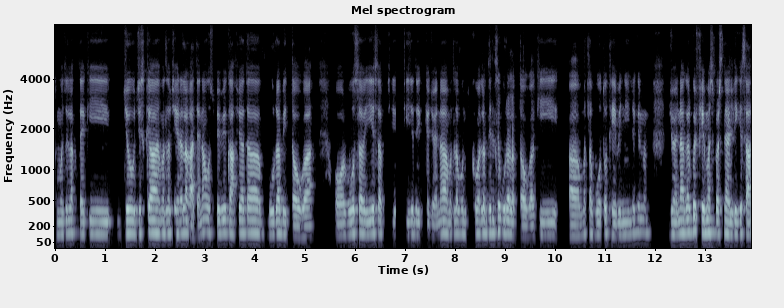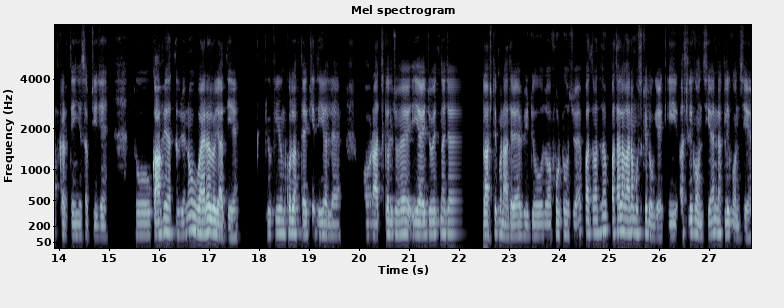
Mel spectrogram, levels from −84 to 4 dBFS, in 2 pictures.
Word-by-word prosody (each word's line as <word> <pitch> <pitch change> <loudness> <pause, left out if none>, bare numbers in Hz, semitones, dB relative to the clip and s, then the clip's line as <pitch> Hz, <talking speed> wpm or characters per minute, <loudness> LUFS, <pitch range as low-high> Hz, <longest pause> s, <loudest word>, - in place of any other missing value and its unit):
तो 120 - -12
मुझे 120 +1 -4
लगता 130 -1 -3
है - - -2
कि 125 0 -4 0.2
जो 130 0 +4
जिसका 130 +1 +4
मतलब 130 0 -2
चेहरा 125 0 0
लगाते 130 -4 +3
हैं - - -7
ना 140 - +1
उसपे 135 -1 -3
भी 135 +1 0
काफ़ी 130 0 +2
ज़्यादा 130 0 +3 0.2
बुरा 120 +2 +3
बीतता 120 -3 -2
होगा 100 0 +3 0.6
और 115 +1 0
वो 120 +3 +1
सब 130 0 +1
ये 125 +2 +1
सब 130 -1 -2 0.2
ची 120 - -7 0.2
चीज़ें 125 +1 -5
देख 120 -1 -4
के 120 - -4
जो - - -8
है 105 - -3
ना 130 +3 +3
मतलब 125 +1 -4
उनको 125 +1 -5
मतलब 130 0 0
दिल 130 0 -2
से 145 - 0
बुरा 130 -1 +2
लगता 115 -2 -3
होगा 105 +1 -1
कि 120 -1 -6 0.3
अ, - - +2 0.2
मतलब 125 0 -4
वो 120 - -1
तो 130 - 0
थे 115 - +2
भी 120 +1 -4
नहीं 120 +1 -5
लेकिन 130 0 -8 0.4
जो 125 - 0
है 120 - -1
ना, 130 +2 +4
अगर 135 +1 +2
कोई 150 +1 +3
फेमस 135 0 +3
पर्सनैलिटी 125 -1 +1
के 130 - 0
साथ 115 -3 +4
करते - - -2
हैं 110 - -4
ये 110 - -6
सब - - -5
चीज़ें, 105 -1 -4 0.6
तो 115 0 -3
काफ़ी 140 +4 +9
हद 135 - +1
तक 135 -3 -8
जो 120 - -4
है 120 - -8
ना 155 - -2
वो 150 -4 +2
वायरल 130 +2 +8
हो 130 - +8
जाती 105 -4 +1
है। 95 +1 -4 0.5
क्योंकि 120 +2 -6
उनको 130 +2 0
लगता 130 -1 +1
है - - +1
कि 115 +3 -6
रियल 115 -1 -2
है 110 0 -5 0.6
और 115 0 -2
आजकल 120 +3 +2
जो 120 - -2
है 125 - +4 0.2
एआई 115 -1 +5
जो 120 - +1
इतना 125 +1 -3
ज़्यादा 125 0 -3 0.5
प्लास्टिक 115 +2 +3
बनाते 120 -3 +2
रहे 105 - +3
हैं, 110 - -1
वीडियोज़ 110 0 -5
और 110 - -2
फ़ोटोज़ 120 -1 -4
जो 110 - -4
हैं, 140 - -4
पत 130 -1 +3
मतलब 155 +4 -2
पता 135 +2 +4
लगाना 140 -2 +5
मुश्किल 130 0 -3
हो - - -1
गया 105 - -2
है 100 - -6
कि 110 0 -2
असली 135 - -2
कौन-सी 115 0 -3
है, 130 - -1
नकली 125 -1 -2
कौन-सी 100 -2 -5
है? - - -3
125 Hz, 245 wpm, -24 LUFS, 115-130 Hz, 0.6 s, काफ़ी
